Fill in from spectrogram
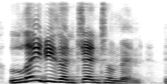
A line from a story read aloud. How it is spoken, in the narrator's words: they yell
